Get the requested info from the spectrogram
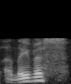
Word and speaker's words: Levis: I'm not sure how you pronounce his last name. Levis. So it's Levis. Will Levis.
